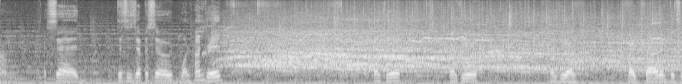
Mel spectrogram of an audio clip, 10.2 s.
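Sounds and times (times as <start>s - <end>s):
speech: 0.1s - 3.6s, 5.6s - 7.3s, 8.2s - 8.8s, 9.4s - 10.2s
audience applause and cheering: 3.3s - 10.2s
crowd whooping: 3.3s - 10.2s.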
